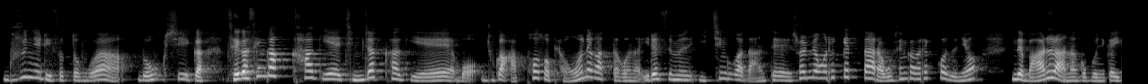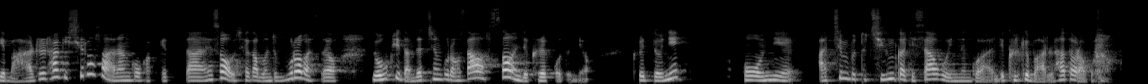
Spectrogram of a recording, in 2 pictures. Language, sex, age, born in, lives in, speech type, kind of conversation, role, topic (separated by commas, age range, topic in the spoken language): Korean, female, 40-44, United States, United States, conversation, advice, user, 경계를 잘 세우지 못해 감정적으로 지치고 소진되는 이유와 대처 방법은 무엇인가요?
